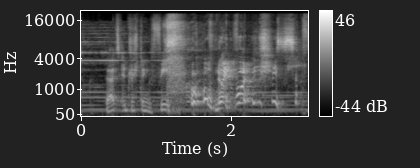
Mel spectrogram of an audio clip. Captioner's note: laughing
